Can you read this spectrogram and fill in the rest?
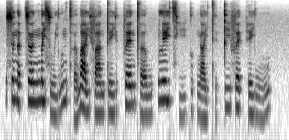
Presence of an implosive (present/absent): absent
